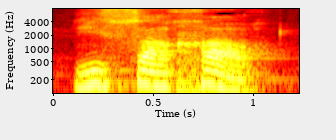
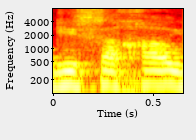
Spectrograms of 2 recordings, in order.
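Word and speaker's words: יששכר: In the word Yisachar, you have two letters, Shesh, Yisachar, even you don't pronounce the two shin.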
